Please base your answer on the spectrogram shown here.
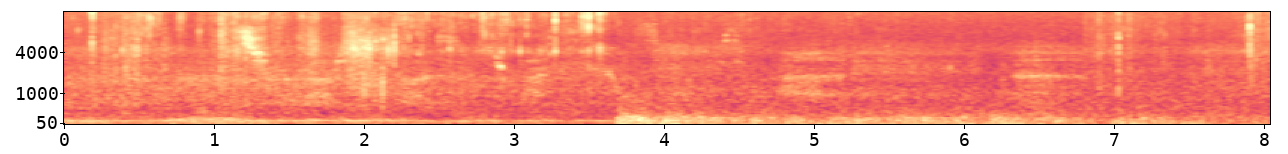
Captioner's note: Carlota, Whispered ritualistic words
